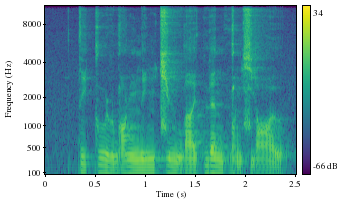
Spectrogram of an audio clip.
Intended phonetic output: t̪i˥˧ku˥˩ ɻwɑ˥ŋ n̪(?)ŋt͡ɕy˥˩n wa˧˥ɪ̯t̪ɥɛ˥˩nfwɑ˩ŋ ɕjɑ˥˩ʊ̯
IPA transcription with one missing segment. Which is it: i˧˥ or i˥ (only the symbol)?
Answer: i˥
